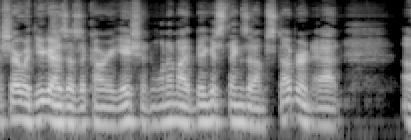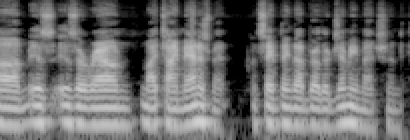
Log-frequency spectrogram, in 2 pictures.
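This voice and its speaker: A man giving a sermon to his congregation over a video call, relaxed and self-deprecating, with pop-culture asides. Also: lowish voice. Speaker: pastor. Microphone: video call or livestream.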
